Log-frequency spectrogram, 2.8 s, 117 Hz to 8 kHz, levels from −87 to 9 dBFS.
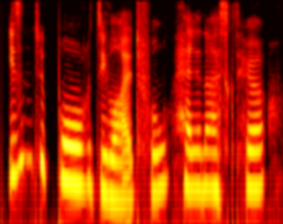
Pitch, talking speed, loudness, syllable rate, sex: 250 Hz, 125 wpm, -17 LUFS, 5.0 syllables/s, female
